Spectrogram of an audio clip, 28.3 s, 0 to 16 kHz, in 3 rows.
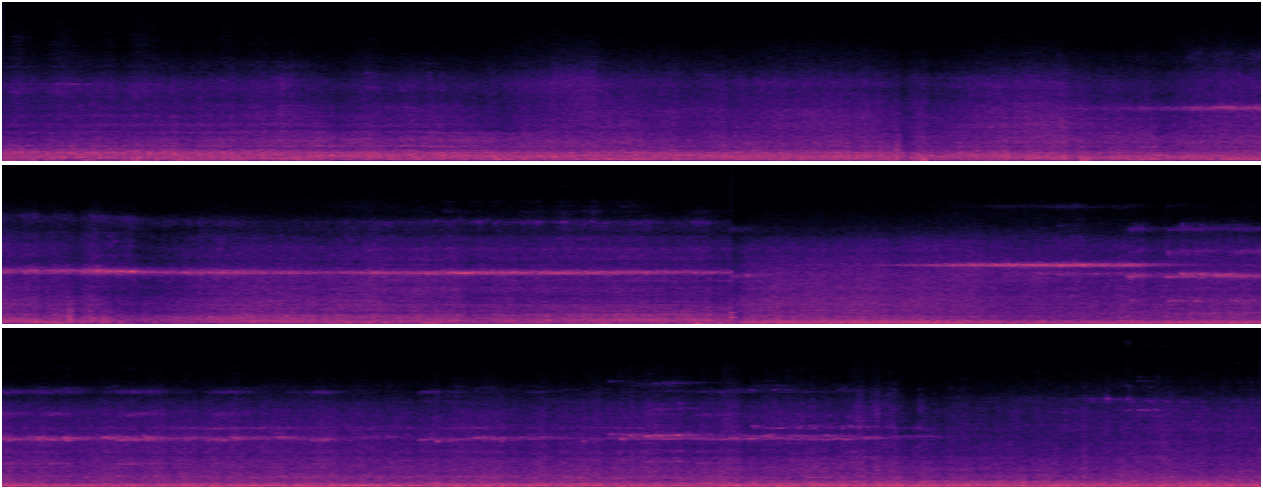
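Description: Two coupled EN57 electric multiple units running into the platform on steel wheels, squealing steadily in the rails. About halfway through, a freight train of open coal wagons hauled by an ET22 electric locomotive rolls past with a steady rumble of wagons, wheel squeal and clickety-clack.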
